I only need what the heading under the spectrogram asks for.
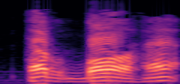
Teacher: ترضاها بالفتح ليس بالتقليل ولا الإمالة. احنا قلنا الإمالة المين والتقليل الورش، لكن ليس فيها إمالة ولا تقليل.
